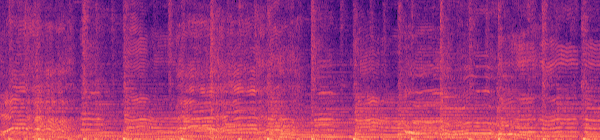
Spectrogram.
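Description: Live band music: a male vocal sung over guitar and piano, with a steady beat.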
